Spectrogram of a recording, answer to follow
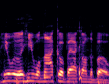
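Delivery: normal talking voice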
